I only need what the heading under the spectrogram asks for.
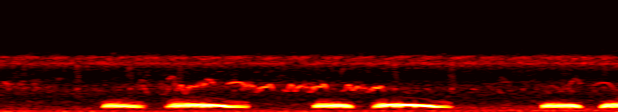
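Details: Spotted dove of the 'celir racik' type, a bird that keeps cooing for two hours and suits luring wild doves. It gives paired phrases of a short coo and a longer falling coo, with a steady high hum and faint chirping behind.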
